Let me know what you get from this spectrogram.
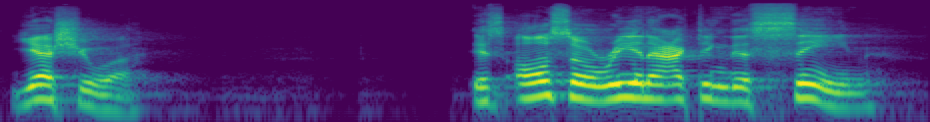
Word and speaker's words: Yeshua: In the Old Testament, Joshua, which is pronounced in Hebrew, Yeshua, leads Israel through the waters of the Jordan and into the Promised Land.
